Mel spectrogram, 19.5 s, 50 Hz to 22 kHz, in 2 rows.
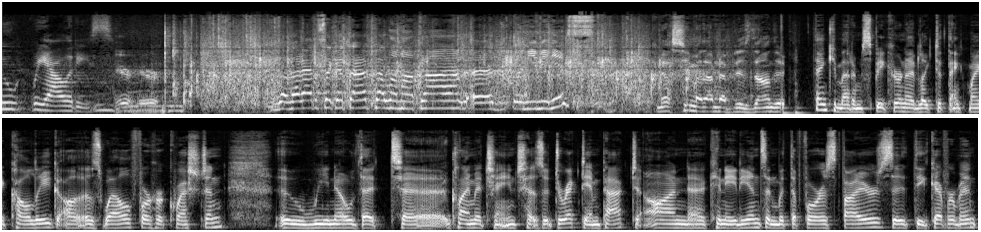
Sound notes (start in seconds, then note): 7.1 speaking in French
